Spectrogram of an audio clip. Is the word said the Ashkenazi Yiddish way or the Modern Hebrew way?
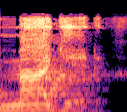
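Ashkenazi. It is said in an Ashkenazi Yiddish way. It names a communal preacher position.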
